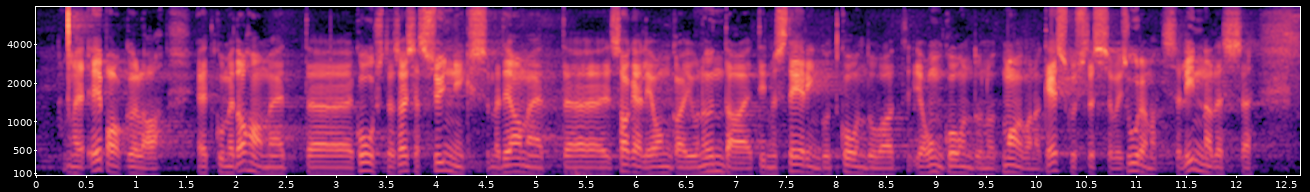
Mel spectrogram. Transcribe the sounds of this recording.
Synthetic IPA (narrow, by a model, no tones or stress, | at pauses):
e̞b̥ɑkɤlɑe̞t̪ːkume̞t̪ɑɦɑme̞et̪ːko̞ːst̪øːsɑsʲjɑssynʲːiksme̞t̪eɑme̞et̪ːˑsɑɡe̞lio̞ŋkɑjunɤnd̪̥ɑe̞t̪ːˑinve̞st̪e̞ːɾiŋɡ̥ud̪̥ko̞ːnd̪̥uvɑd̪̥jɑ̰o̞nko̞ːnd̪unud̪̥mɑːko̞nːɑke̞skust̪e̞sːe̞vɯjsuːɾe̞mɑt̪ːˑesːe̞linːɑd̪̥e̞sːe̞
